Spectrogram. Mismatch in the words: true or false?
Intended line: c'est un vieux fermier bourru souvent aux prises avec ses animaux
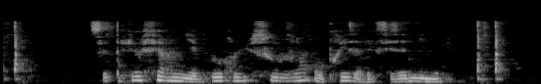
true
